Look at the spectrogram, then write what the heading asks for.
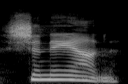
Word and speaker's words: Sineann: think Sinead O'Connor or Sinn Féin, you know, Okay. S-I in Gaelic.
